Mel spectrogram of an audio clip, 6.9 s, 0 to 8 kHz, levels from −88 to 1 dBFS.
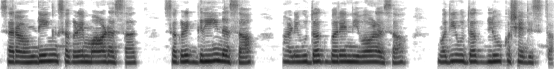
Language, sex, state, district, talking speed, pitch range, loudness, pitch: Konkani, female, Goa, North and South Goa, 145 wpm, 210-230 Hz, -17 LUFS, 220 Hz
